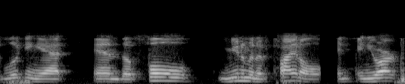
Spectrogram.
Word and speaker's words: muniment: someone else is looking at, and the full munimen of title, and you are pronouncing it correctly, as is indeed not applicable just to the property itself.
